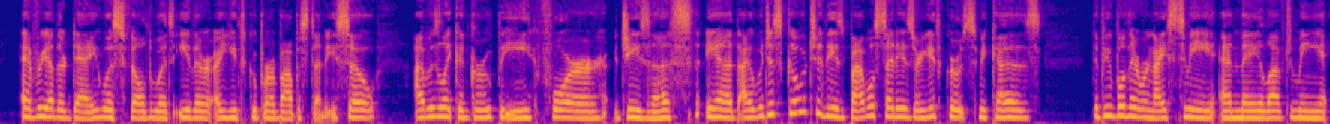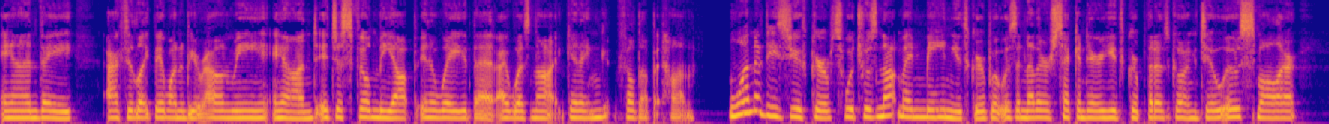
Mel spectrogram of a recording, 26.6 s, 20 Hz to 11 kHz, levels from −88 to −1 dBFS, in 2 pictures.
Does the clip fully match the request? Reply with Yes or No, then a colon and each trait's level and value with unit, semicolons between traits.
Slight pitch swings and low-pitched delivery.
No: narrow, 1.8 semitones; high, 200 Hz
